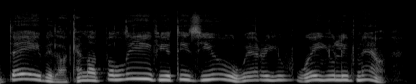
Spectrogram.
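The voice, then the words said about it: Put-on Polish accent, sounding Russian. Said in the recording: “in his beautiful Polish accent ... Is that Polish or German? ... I think it's a bit Russian. ... It sounds a bit Russian. ... You're very good at it though.”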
